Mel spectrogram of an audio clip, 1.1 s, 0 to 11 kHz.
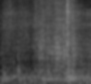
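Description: A drawer slides open in the horror game Resident Evil 7, a short, dull scraping rumble lasting about a second and heard up close.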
